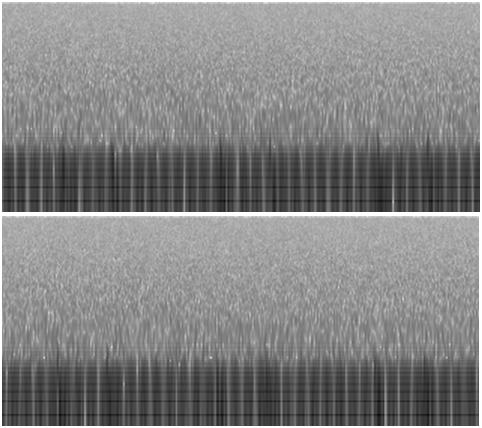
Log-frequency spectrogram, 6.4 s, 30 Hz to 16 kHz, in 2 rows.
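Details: A white-noise recording for soothing colicky babies: a steady hiss with soft, regular paired low heartbeat thumps underneath, about 57 a minute, a slow rhythm.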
